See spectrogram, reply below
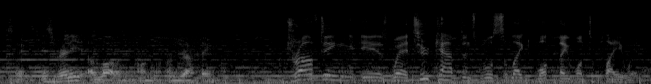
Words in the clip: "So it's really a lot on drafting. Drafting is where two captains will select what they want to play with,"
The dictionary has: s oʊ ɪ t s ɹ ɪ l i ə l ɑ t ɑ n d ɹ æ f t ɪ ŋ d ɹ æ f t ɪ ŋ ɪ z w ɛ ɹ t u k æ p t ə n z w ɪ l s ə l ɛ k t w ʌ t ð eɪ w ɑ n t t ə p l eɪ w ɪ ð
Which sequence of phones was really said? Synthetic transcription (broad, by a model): s oʊ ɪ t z ɹ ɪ l i ə l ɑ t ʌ n d ɹ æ f t ɪ ŋ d ɹ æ f t ɪ ŋ ɪ z w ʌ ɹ t u k æ p t ə n z w ɪ l s ə l ɛ k t w ʌ t ð eɪ w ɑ n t t ə p l eɪ w ɪ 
